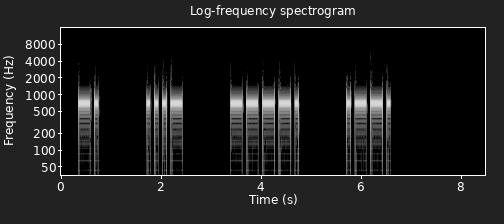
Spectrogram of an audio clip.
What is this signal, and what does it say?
Morse code, heard as a keyed tone, about 15 wpm, spaced as for 7 wpm, 700 Hz. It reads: NV9P
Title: USA Call Signs - 4x Character Spacing - 15wpm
